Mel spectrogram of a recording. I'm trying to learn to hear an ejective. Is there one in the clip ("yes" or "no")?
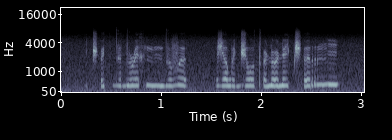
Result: yes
